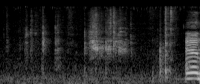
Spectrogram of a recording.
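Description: Faint clicks and rustling as a boxed lip gloss is handled and taken out of its packaging, with small plastic-on-plastic clinks.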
